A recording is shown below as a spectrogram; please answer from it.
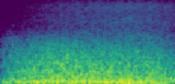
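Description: Heavy water waves slosh and surge in a man-made ditch in the VR game Paper Beast, a steady, loud, rushing wash with no voices.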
